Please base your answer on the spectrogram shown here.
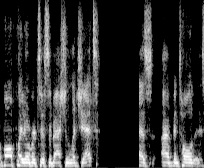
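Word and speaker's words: Lletget: a um a ball played over to sebastian legette as i've been told is how to pronounce his name um on the play hector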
